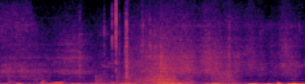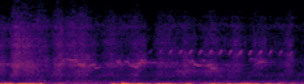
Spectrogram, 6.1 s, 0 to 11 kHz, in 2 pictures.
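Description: Shimano Stratic 1000 spinning reel being cranked on a lure retrieve, with a faint quick ticking near the end, amid low knocks and bumps of handling in a kayak.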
